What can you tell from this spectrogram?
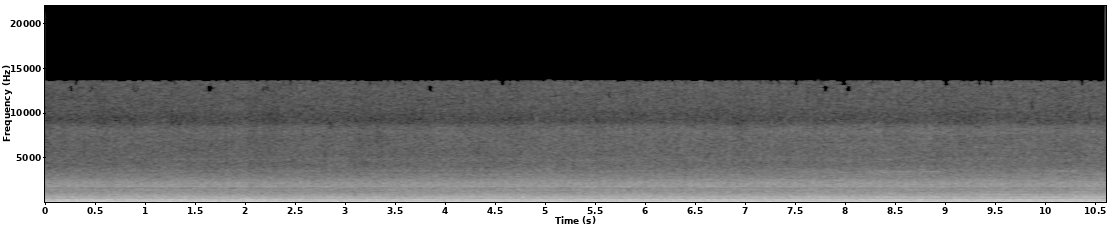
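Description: Boat engine running steadily: a low rumble with a steady droning tone over it.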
